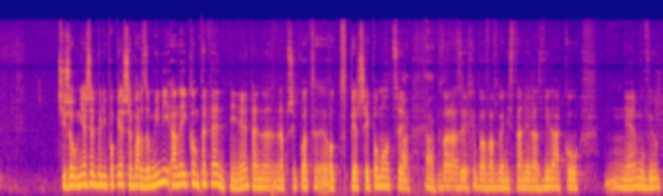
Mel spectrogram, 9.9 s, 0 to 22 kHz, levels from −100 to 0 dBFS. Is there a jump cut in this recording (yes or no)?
no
